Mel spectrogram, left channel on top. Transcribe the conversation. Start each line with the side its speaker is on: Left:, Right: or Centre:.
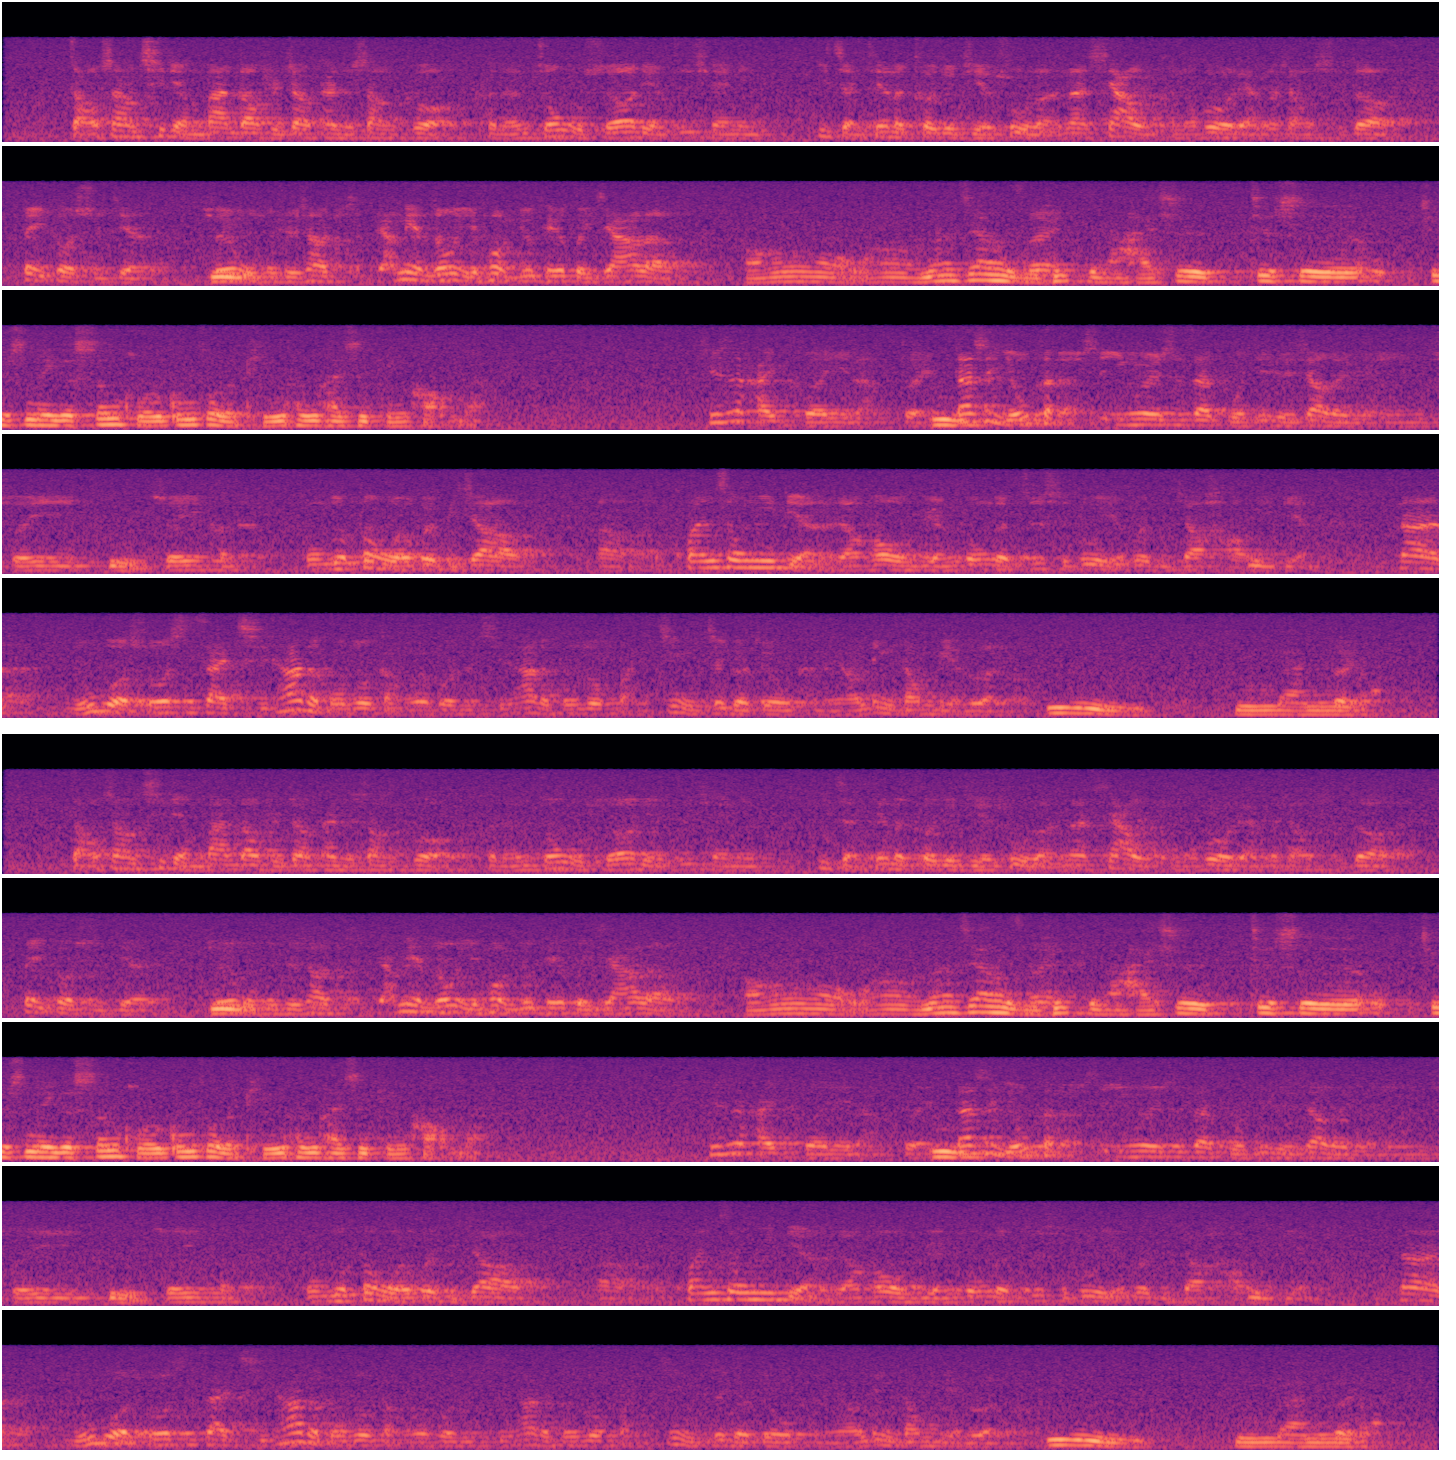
Left: 早上七点半到学校开始上课，可能中午十二点之前你一整天的课就结束了，那下午可能会有两个小时的备课时间，所以我们学校就是两点钟以后你就可以回家了。
Centre: 嗯，哦，哇哦，那这样子听起来还是就是就是那个生活工作的平衡还是挺好的。
Left: 对，其实还可以啦，对，
Centre: 嗯
Left: 但是有可能是因为是在国际学校的原因，所以所以可能工作氛围会比较呃宽松一点，
Centre: 嗯
Left: 然后员工的支持度也会比较好一点。
Centre: 嗯，
Left: 那如果说是在其他的工作岗位或是其他的工作环境，这个就可能要另当别论了。
Centre: 嗯明白明白。
Left: 对。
